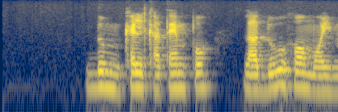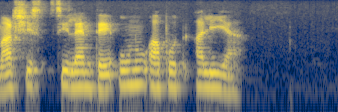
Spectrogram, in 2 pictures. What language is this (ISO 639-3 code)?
epo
